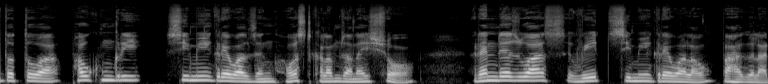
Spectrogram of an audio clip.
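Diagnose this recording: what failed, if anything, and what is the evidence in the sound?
No fault detected anywhere.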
